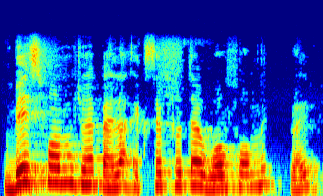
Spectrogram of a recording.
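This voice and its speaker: Woman, vocabulary teacher, mellow voice, slow deliberate English examples, long reverb with faint hum. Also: medium pitch. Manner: reads English examples slowly and deliberately, explains in Hindi; repeats words and says "ठीक है" often. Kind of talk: Hindi-English vocabulary lesson.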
